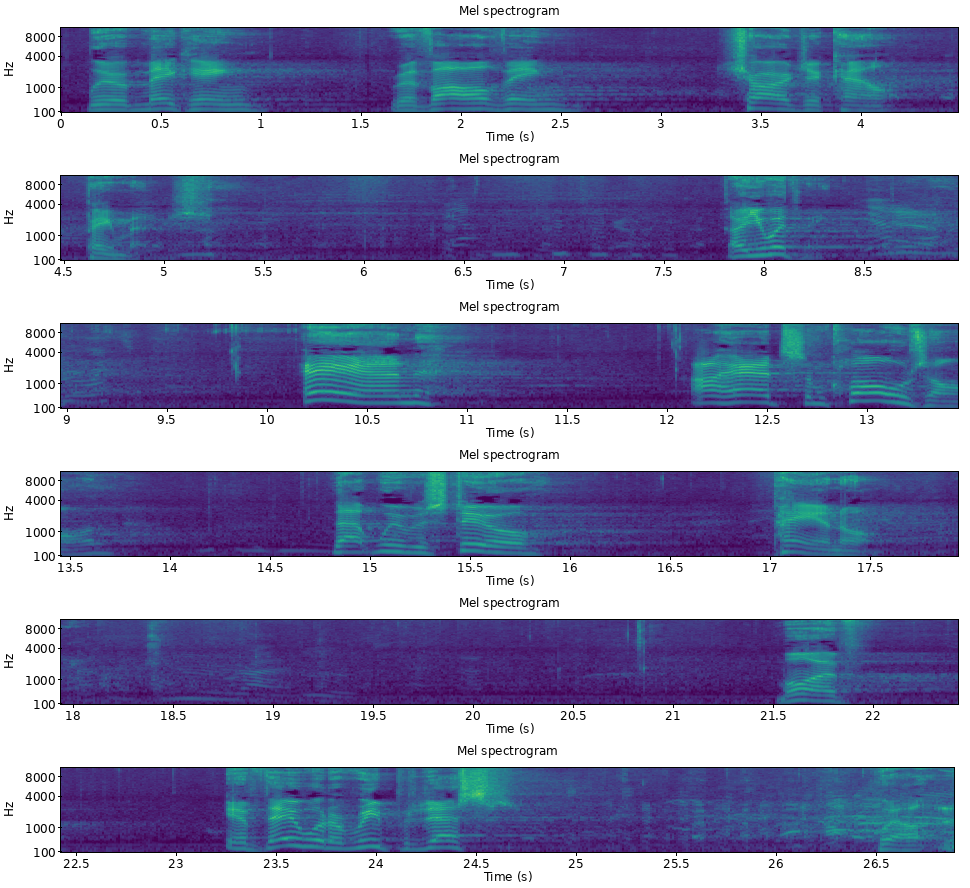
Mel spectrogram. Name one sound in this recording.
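A man preaches with animation through a microphone, in an echoing hall.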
